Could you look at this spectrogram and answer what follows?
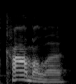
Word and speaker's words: Kamala: For Kamla, it's like, say my name correctly. It's Kamala.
